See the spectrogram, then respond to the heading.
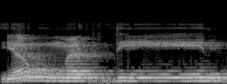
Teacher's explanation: میم کو الدین کی دال سے ملا دیں گے. ادغام شمسی ہوگا، الف لام نہیں پڑھیں گے اور دال کو لمبا کریں گے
